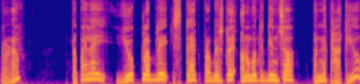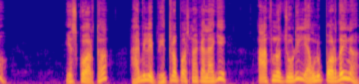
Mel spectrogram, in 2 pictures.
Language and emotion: Nepali, surprised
